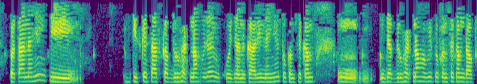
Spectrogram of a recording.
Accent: Vishnupur, Bihar, India; मैं विष्णुपुर ग्राम खुजरा पंचायत नालंदा जिला नगरनौसा प्रखंड के निवासी हूँ।

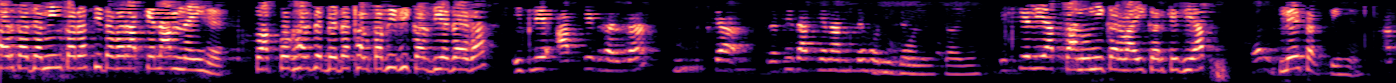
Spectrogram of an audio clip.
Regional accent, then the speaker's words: Nawada, Bihar, India; मैं नारजीगंज नवादा से बिलोंग करती हूँ

